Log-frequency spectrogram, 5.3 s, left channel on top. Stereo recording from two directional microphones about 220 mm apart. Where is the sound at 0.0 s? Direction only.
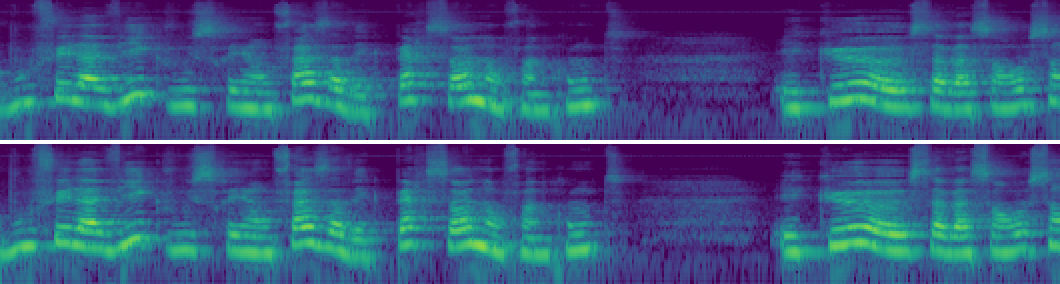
45° right (ahead or behind).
